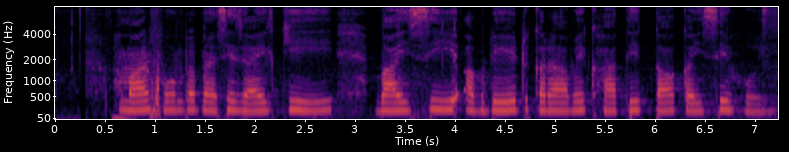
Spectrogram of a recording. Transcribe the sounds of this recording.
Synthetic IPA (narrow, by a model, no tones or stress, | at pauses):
həmaːɾpʰoːnpəɾmɛːsed͡ʒaːilki | baːɪsiəpɖeːʈkəɾaːwekʰaːt̪it̪ɔkːəiseɦoːi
